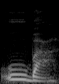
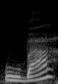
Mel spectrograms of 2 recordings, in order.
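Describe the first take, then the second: First: The consonant sounds like a b. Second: The consonant sounds like a b.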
